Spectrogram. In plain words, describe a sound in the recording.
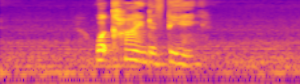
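A young woman asks a short question calmly.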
